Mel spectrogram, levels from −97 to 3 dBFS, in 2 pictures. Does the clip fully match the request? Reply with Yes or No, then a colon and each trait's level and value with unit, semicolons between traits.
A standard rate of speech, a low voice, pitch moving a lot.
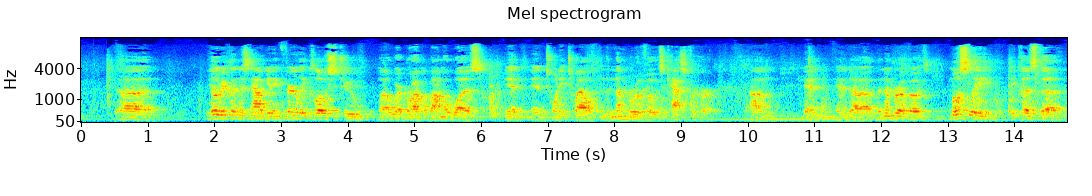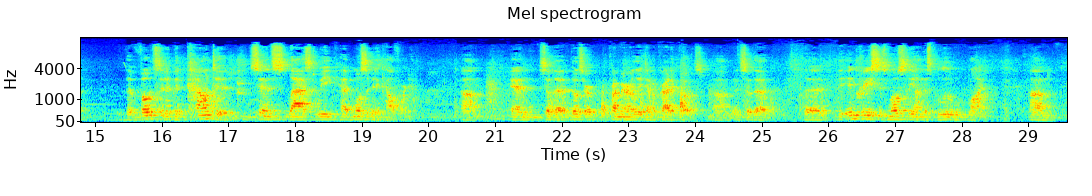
No: average, 150 wpm; low, 115 Hz; narrow, 2.5 semitones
